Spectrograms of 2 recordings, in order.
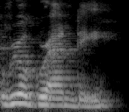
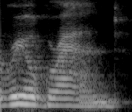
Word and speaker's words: Rio Grande: that though really well so locals call it real Grandy okay you don't live in the RGV they call it the Rio Grande okay so we call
